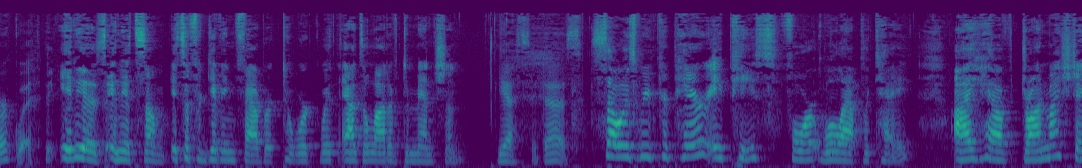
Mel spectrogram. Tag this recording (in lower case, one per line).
speech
